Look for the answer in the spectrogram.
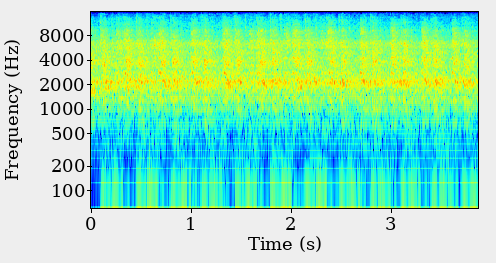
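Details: Honda NTV 650 V-twin, off the road about 10 years and first started after storage, petrol on reserve: even, lumpy low thump around three beats a second at steady idle, no knocks or misses; runs well.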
